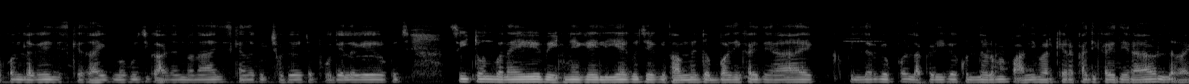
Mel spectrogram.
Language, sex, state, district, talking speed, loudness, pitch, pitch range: Hindi, male, West Bengal, Purulia, 230 wpm, -35 LUFS, 110 Hz, 110-115 Hz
